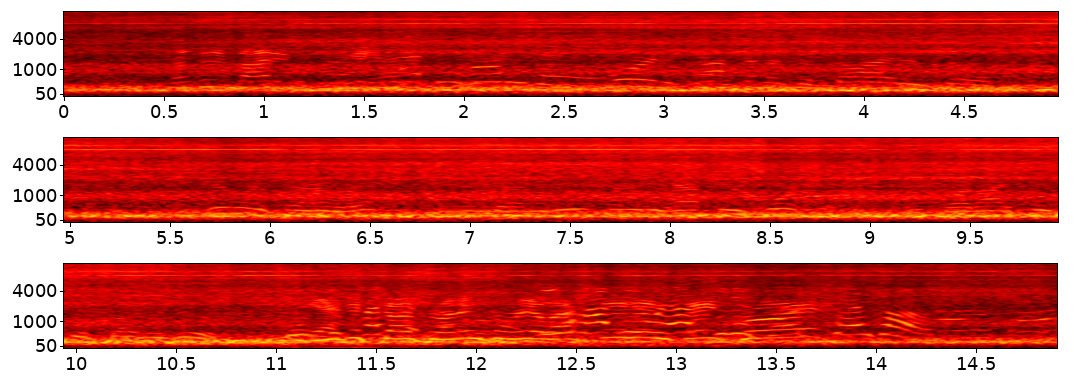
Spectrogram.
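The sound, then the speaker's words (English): A loud, steady jet engine roar runs unbroken for about fifteen seconds, while a voice delivers a speech underneath it, partly masked by the noise. “It's hard to hear him over the jet noise,”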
